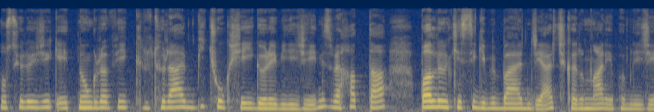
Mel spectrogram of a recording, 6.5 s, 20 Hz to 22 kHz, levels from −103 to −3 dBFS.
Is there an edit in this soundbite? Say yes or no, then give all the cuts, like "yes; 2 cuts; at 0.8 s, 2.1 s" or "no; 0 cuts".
yes; 1 cut; at 5.3 s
